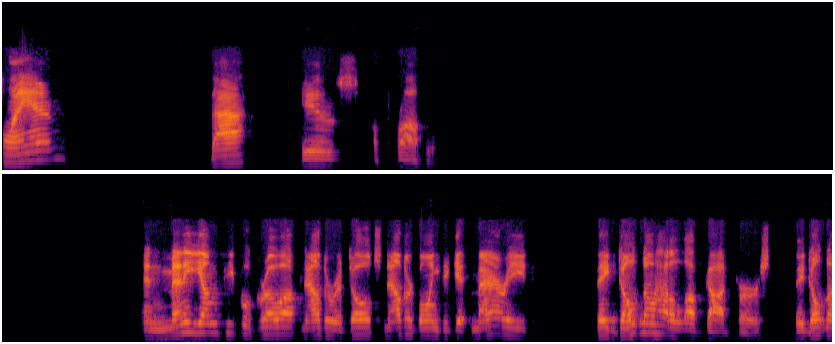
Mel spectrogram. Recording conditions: large echoing room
